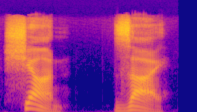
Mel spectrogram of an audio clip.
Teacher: a rising tone makes it sound like a completely different word. So keep it sharp and falling. · do not use a rising tone on that first syllable. It's such a common mistake, but a rising tone makes it sound like a completely different word.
